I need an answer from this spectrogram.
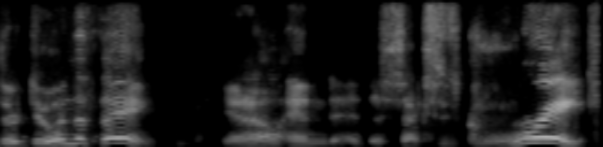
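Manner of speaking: ordinary talk, nothing marked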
